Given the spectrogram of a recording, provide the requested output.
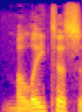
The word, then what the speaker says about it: Miletus: But it was specifically with the elders from the church at Ephesus in a place called Miletus.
